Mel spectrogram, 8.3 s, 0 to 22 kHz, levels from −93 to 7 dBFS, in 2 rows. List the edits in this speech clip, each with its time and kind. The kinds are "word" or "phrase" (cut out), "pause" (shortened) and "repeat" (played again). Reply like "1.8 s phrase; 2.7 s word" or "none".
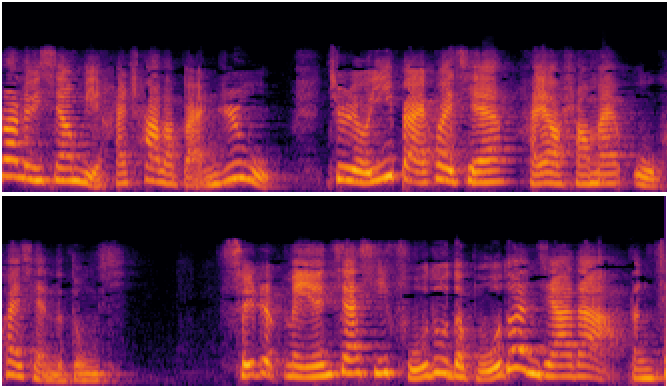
none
